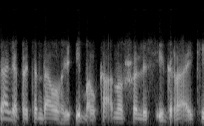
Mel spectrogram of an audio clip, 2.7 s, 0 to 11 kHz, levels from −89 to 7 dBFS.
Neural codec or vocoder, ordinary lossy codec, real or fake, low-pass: none; Opus, 24 kbps; real; 9.9 kHz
